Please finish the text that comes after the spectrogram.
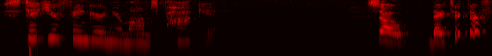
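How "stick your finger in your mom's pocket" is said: hushed, conspiratorial aside; retold whisper. Friend plotting with child by the ticket holder, whispered. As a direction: drop to a soft stage whisper. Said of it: "So she whispered".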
